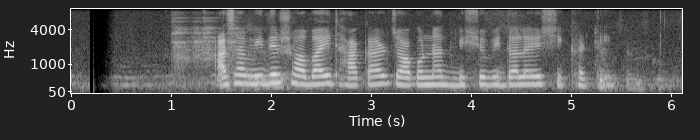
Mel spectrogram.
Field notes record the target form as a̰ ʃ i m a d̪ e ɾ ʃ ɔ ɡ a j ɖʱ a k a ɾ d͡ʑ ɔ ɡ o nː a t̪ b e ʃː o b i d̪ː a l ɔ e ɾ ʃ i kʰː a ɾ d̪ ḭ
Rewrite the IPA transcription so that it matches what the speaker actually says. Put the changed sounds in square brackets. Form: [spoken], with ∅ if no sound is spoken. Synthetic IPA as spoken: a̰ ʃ [a] m [i] d̪ e ɾ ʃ ɔ [b] a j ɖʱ a k a ɾ d͡ʑ ɔ ɡ o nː a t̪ b [i] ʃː o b i d̪ː a l ɔ e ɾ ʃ i kʰː a ɾ [t̪] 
